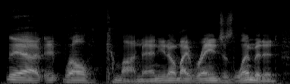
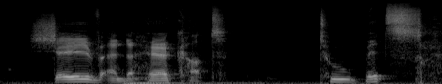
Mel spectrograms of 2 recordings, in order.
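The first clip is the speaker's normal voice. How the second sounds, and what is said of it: Imitates another person's voice, badly. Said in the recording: “what a Judge Doom line would sound like if Christopher Lee was saying it ... it kind of sounded like Stewie doing a Ving Rhames impression ... That's awful ... That almost sounded like Peter Steele a little bit.”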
